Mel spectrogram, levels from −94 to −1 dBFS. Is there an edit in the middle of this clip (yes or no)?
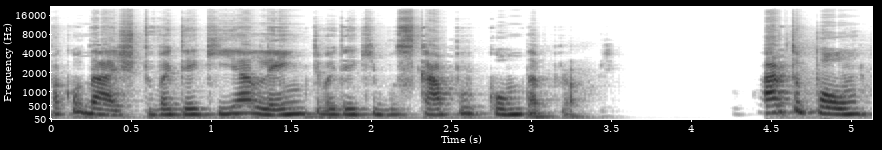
no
